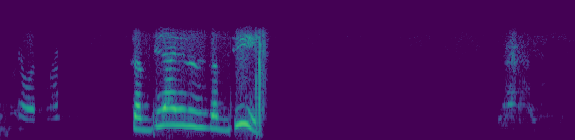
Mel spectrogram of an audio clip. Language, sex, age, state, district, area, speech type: Dogri, female, 18-30, Jammu and Kashmir, Reasi, rural, conversation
